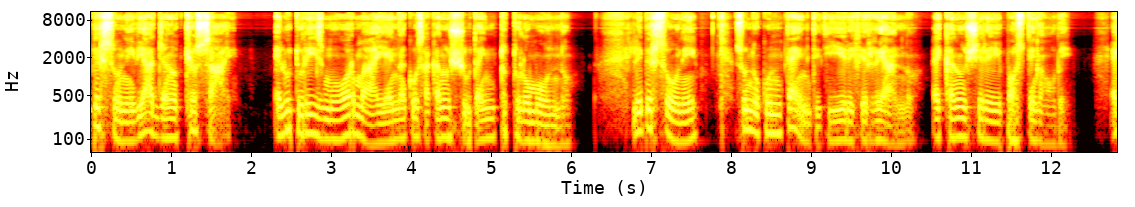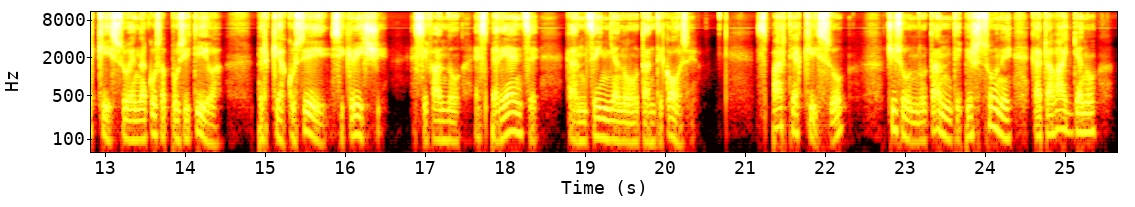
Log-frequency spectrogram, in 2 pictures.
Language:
Sicilian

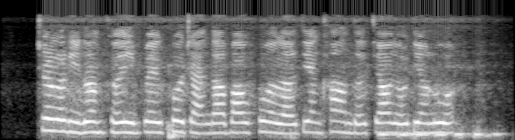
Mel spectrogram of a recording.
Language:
Chinese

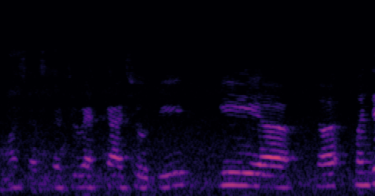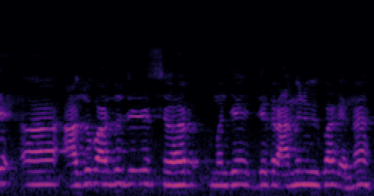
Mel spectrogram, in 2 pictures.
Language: Marathi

